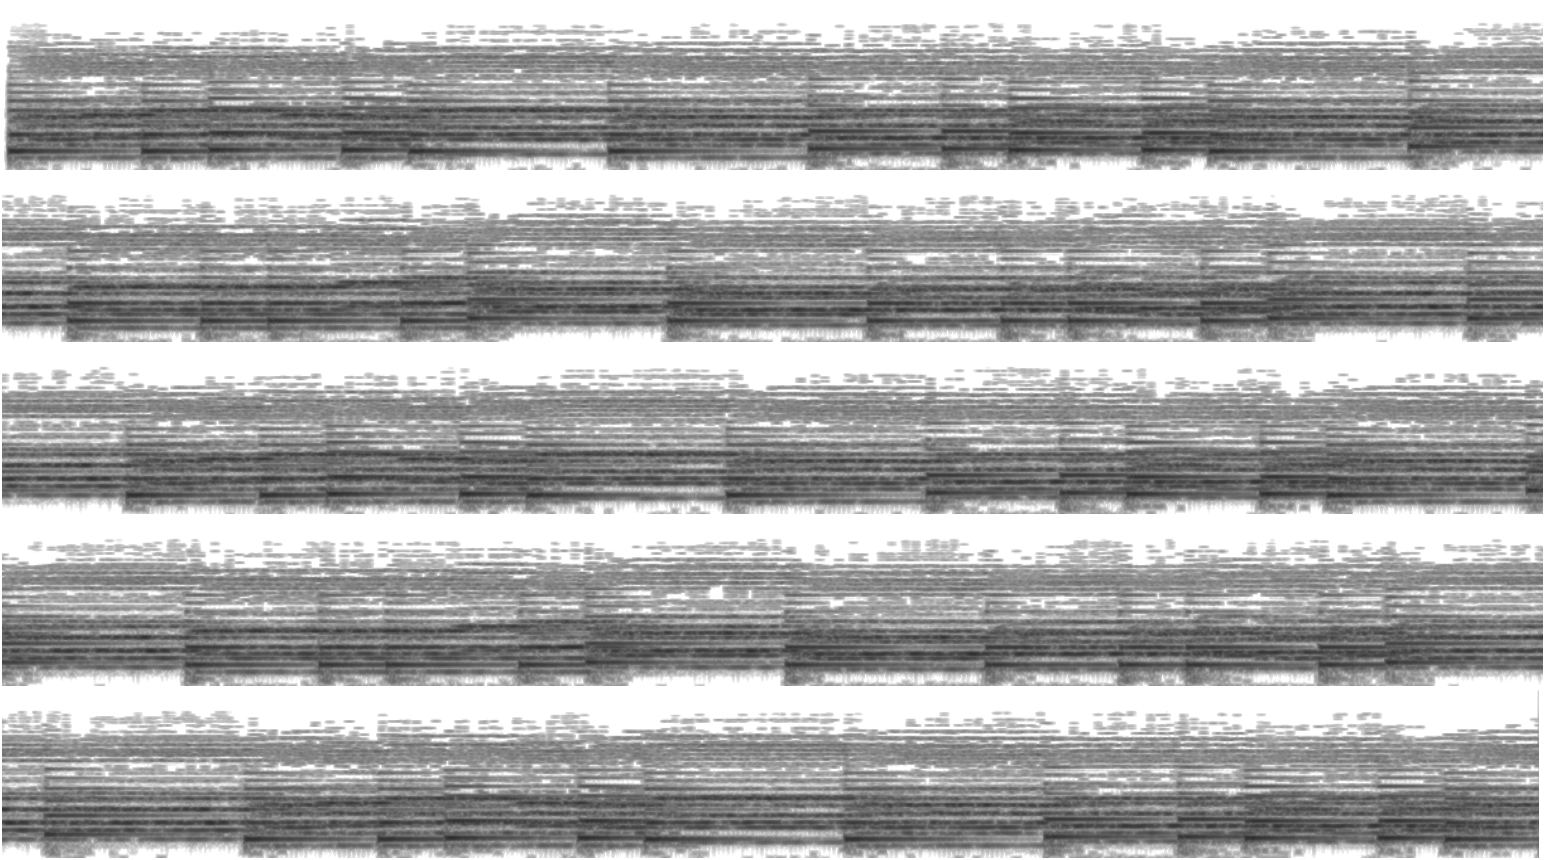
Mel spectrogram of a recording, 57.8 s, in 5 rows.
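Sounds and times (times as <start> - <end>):
alto voice singing a hymn: 0.0 - 57.7.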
